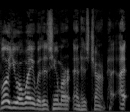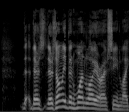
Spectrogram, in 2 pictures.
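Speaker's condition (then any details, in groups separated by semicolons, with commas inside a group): No condition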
